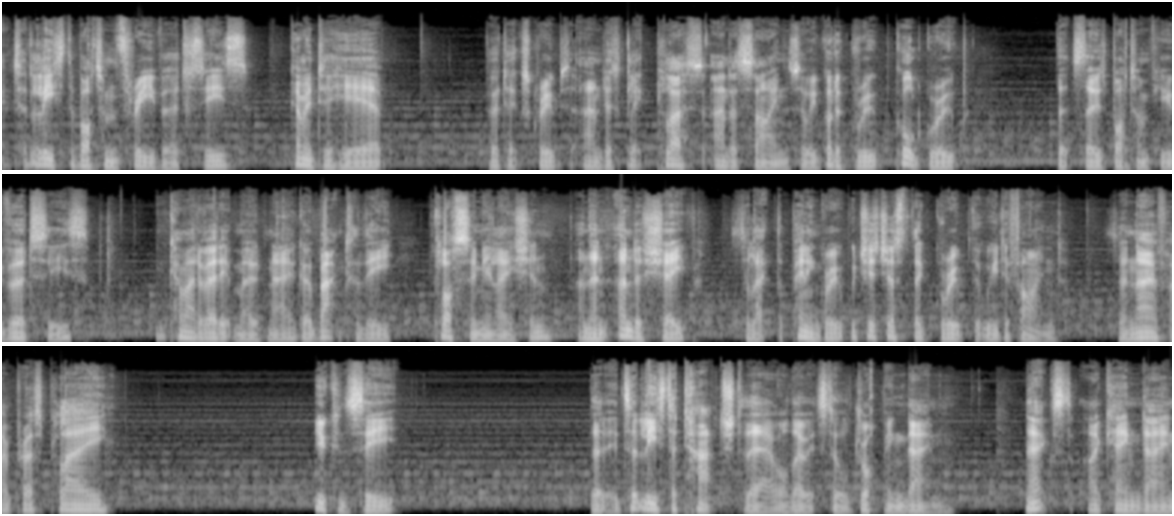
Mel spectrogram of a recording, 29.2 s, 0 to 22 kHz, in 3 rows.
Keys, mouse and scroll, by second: 0.2 shift+click, 5.0 click, 10.5 Tab, 12.0 click, 15.7 click, 18.7-19.6 scroll down 1, 19.6 click, 21.2 scroll down 1, 21.3 scroll up 1, 23.6-24.3 scroll down 1, 27.6 click, 27.7-28.7 scroll down 1.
